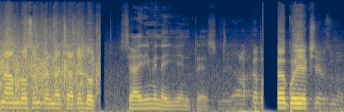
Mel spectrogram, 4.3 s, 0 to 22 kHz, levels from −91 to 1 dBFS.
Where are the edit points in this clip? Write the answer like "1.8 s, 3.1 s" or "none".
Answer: 1.3 s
